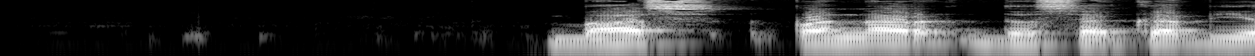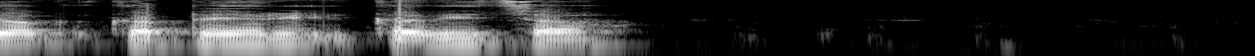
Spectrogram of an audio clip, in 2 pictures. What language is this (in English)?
Ormuri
